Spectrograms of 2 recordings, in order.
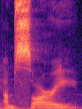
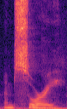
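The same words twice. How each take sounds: First: "sorry" said as SAH-ree, open ah vowel; plain sorry. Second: "sorry" said as SORE-ee, rounded o vowel; Canadian sorry. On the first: Plain "sorry" to grad students, before the Canadian one. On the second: Apologizing to grad students with a Canadian "sorry". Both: Shown as a demonstration. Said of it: "Canadian sorry".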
